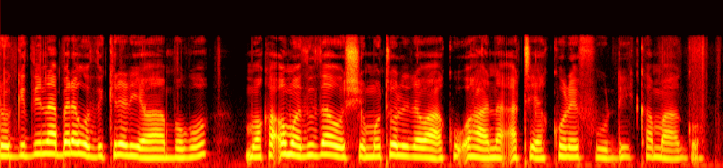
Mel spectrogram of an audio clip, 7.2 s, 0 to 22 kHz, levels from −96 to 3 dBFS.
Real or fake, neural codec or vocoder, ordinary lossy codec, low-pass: real; none; none; 9.9 kHz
